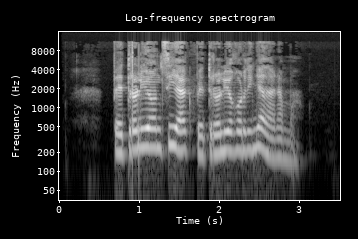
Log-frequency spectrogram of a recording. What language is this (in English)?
Basque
